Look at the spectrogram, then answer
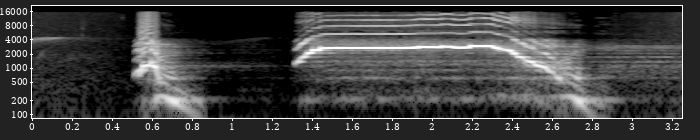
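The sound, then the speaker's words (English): An imitated elk call: a single short, sharp bark, then after a brief pause a long, shrill, whistling scream that rises, holds steady, and drops off at the end. Loud, no talking. “So the bark and the scream.”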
